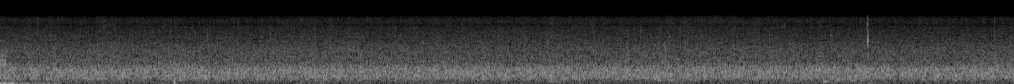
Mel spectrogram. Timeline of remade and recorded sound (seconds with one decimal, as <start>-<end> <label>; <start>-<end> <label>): 0.0-0.6 remade; 0.6-10.1 recorded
